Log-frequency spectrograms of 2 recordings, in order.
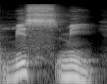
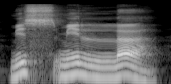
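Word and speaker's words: بسم الله: pertama kita perhatikan ya dalam pelafalan bismillah yang kadang-kadang kita membaca huruf ba di sini kadang-kadang ada yang membacanya dengan e maka hati-hati usahakan ketika kita melafalkan B itu dengan sempurna kasrahnya dibaca dengan b kemudian huruf Sin disempurnakan sukunnya Bismi ya bismillah Bismillahi ah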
